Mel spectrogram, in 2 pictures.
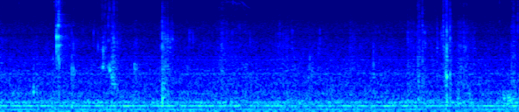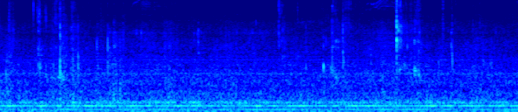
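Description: Close-up chewing and crunching of well-done, crispy fried buffalo wings, with scattered sharp little clicks and crackles, over a steady low hum.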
